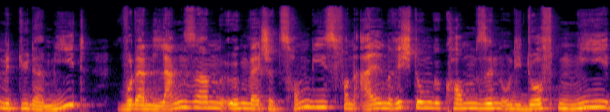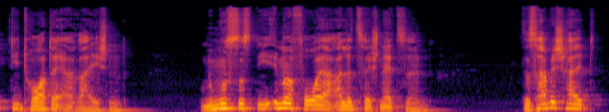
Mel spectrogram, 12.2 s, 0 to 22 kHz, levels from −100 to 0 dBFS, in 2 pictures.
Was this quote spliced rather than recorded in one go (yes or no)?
no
